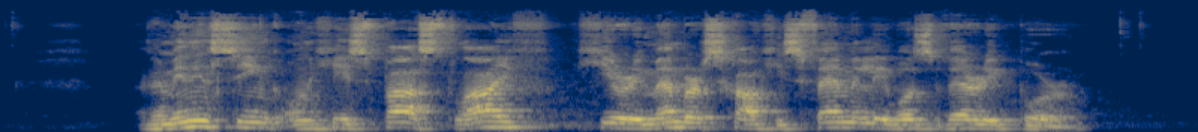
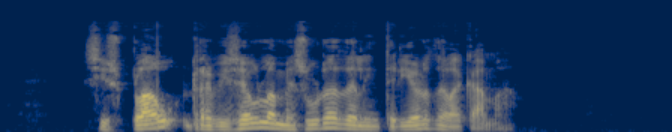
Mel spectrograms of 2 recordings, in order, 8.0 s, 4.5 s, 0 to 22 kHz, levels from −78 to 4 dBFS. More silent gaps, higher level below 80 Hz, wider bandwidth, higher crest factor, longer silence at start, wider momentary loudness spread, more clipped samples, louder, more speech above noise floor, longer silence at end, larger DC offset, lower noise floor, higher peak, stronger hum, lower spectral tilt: neither; about the same, -58 dBFS vs -54 dBFS; first, 16.5 kHz vs 11.5 kHz; second, 16 dB vs 22 dB; first, 0.95 s vs 0.6 s; about the same, 11 LU vs 13 LU; neither; first, -17 LUFS vs -22 LUFS; second, 43 dB vs 53 dB; second, 0.75 s vs 1.1 s; neither; second, -60 dBFS vs -74 dBFS; about the same, -2 dBFS vs 0 dBFS; neither; second, -3 dB/octave vs -5.5 dB/octave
